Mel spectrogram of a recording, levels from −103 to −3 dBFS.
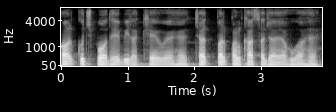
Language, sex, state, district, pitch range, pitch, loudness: Hindi, male, Gujarat, Valsad, 110-120 Hz, 110 Hz, -19 LUFS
